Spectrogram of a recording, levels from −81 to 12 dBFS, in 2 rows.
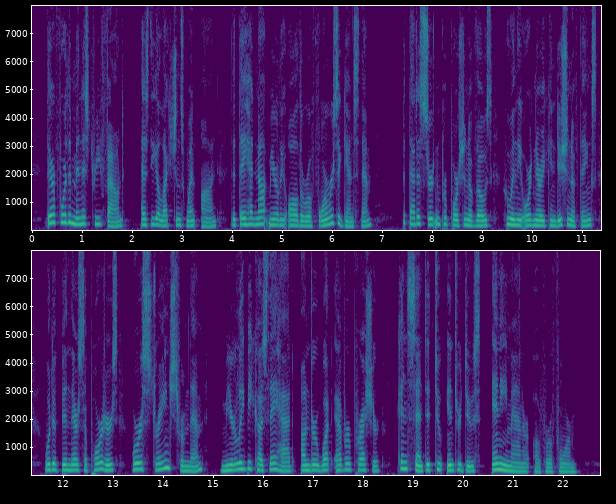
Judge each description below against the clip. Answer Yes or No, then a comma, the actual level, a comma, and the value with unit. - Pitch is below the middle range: No, high, 190 Hz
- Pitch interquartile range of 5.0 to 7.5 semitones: No, average, 3.6 semitones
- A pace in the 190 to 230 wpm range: No, average, 150 wpm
